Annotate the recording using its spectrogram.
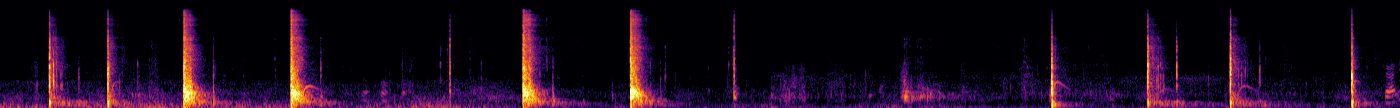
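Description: Shotguns firing on a driven grouse drive: about a dozen shots at irregular intervals. Several are loud with a short rolling echo across the moor, and others are sharper and fainter, from guns farther down the line.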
